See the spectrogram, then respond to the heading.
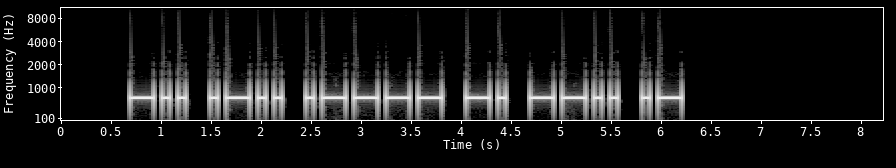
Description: Morse code, heard as a keyed tone, about 15 wpm, 700 Hz. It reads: DL1NZA
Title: DXCC-100 Call Signs - 6 Characters - Repeated 3x - 15wpm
